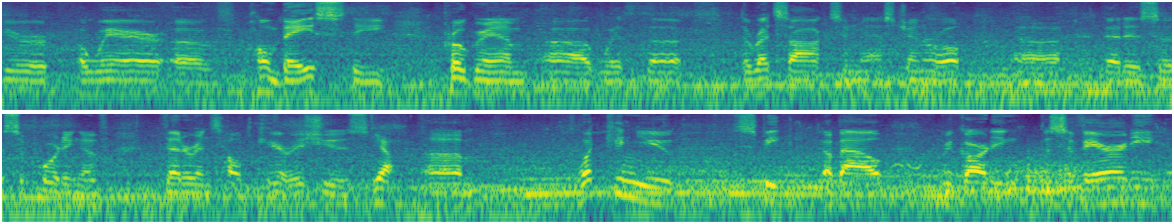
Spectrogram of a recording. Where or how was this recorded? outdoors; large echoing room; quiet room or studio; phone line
outdoors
